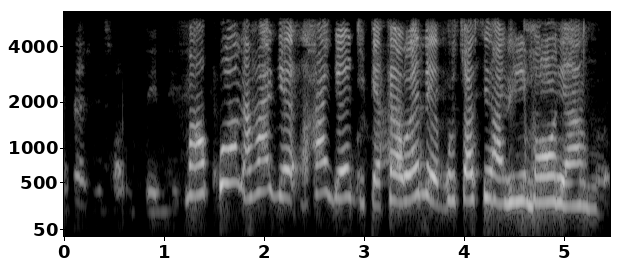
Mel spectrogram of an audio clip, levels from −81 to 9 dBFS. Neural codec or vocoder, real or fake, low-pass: codec, 16 kHz in and 24 kHz out, 1.1 kbps, FireRedTTS-2 codec; fake; 5.4 kHz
